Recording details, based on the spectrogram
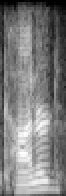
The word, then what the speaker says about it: Conard: My name is Barth, as in boy, B-A-R-T-H. Last name, Connard, C-O-N-A-R-D. – You said C-A-N-O-R-D? – C-O-N-A-R-D.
